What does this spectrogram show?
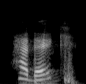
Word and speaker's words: headache: Now, remember, that CH sounds like a K. K, okay. Ick, backache. Headache, and toothache.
